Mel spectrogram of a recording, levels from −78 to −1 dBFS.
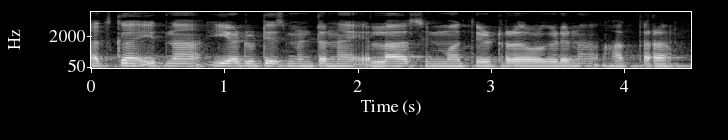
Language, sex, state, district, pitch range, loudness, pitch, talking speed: Kannada, male, Karnataka, Belgaum, 115-125 Hz, -17 LUFS, 120 Hz, 135 wpm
